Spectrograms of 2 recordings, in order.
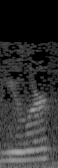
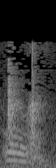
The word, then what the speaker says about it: Euler: long time ago and he's dead now Leonard uhler was his name boiler yes oiler excuse me leonhard euler and you spell his name like this and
